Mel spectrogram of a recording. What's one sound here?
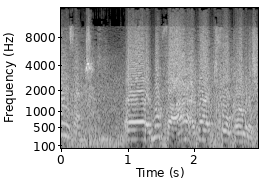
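A middle-aged man speaks in reply.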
